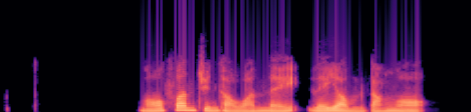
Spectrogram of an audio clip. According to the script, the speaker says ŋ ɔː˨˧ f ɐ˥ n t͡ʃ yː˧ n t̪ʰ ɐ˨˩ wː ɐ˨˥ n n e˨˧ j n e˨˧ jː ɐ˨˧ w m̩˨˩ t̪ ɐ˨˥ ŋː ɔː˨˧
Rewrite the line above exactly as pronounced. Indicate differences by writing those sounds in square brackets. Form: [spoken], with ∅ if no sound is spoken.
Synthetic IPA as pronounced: ŋ ɔː˨˧ f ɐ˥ n t͡ʃ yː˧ n t̪ʰ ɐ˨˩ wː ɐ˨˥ n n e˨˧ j n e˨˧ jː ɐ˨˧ w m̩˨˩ t̪ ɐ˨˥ ŋː ɔː˨˧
